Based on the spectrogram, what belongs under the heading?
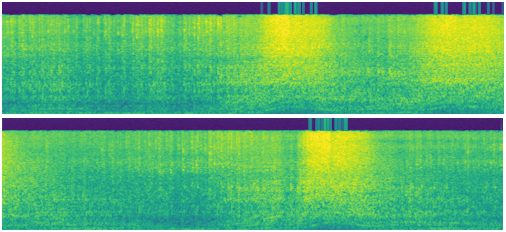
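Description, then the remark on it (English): Larry Miller's car is fired up: its engine rumbles steadily, punctuated by three loud, surging revs a few seconds apart, each swelling and then settling back into a throaty idle. No one speaks. “All right, but we'll play the clip of Larry firing it up.”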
